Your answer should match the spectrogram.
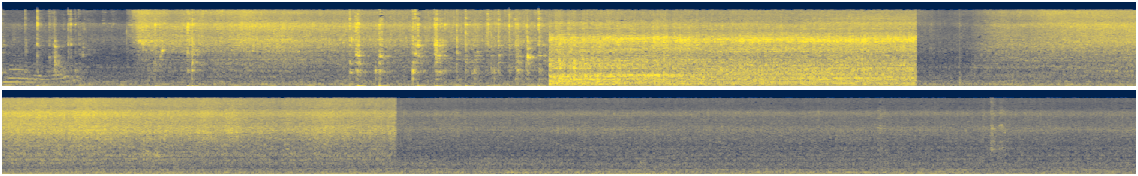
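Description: Masala paste sizzling in hot oil in an iron kadhai, stirred with a metal spoon that scrapes and clicks against the pan. The frying is loudest for about five seconds in the first half, drops off suddenly, comes back more softly, then stops abruptly about two-thirds of the way through, leaving a low steady hiss.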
